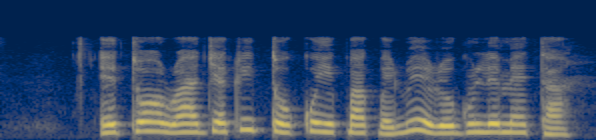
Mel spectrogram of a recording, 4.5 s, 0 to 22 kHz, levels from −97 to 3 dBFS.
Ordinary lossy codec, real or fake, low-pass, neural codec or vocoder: none; real; 7.2 kHz; none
